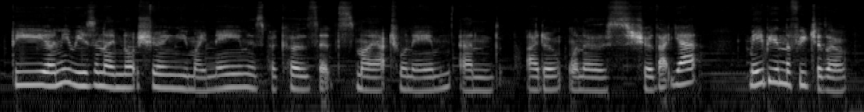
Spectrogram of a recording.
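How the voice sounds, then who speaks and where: A woman talks at a moderate pace in a fairly high voice with ordinary pitch variation. Music plays in the background. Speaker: gaming youtuber. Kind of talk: casual gameplay commentary.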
